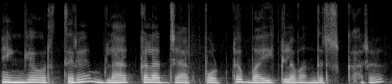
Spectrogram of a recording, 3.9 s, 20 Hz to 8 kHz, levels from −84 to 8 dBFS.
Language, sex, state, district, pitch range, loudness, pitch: Tamil, female, Tamil Nadu, Nilgiris, 195-220 Hz, -14 LUFS, 210 Hz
